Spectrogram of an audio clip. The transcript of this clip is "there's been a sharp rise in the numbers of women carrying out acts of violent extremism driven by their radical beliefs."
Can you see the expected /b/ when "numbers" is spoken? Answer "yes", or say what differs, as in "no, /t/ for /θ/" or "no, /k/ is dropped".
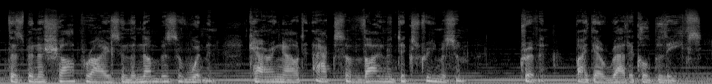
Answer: yes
